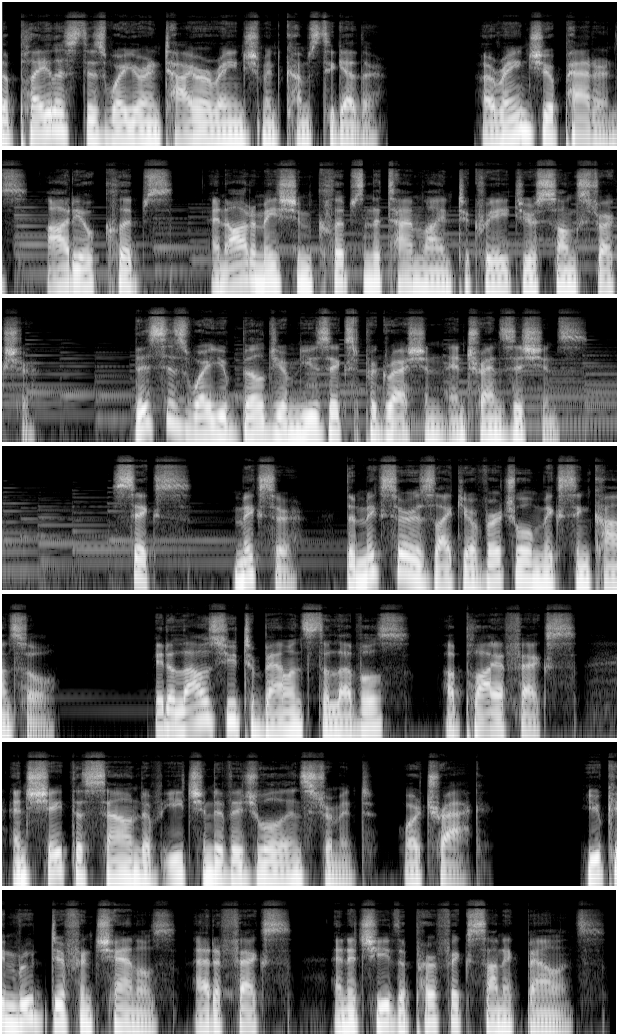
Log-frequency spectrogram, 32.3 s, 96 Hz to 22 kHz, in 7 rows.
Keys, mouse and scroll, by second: 2.9 click, 5.6 click, 20.3 click, 21.1 click, 22.5-24.9 drag, 23.5 !, 25.4 click, 25.6-26.0 drag, 28.7 drag.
